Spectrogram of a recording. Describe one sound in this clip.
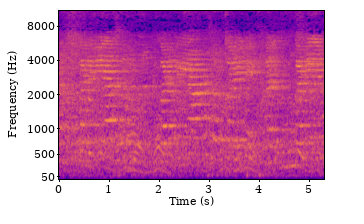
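A young girl speaks clearly and steadily into a microphone over loudspeakers.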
